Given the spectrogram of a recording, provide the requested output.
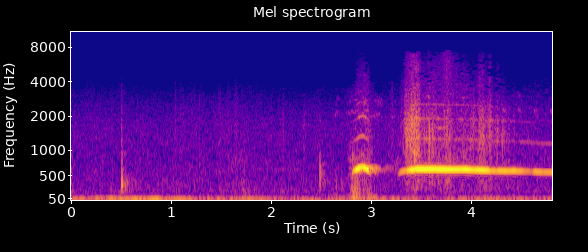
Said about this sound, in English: Did you hear that owl? Yeah. Remember hearing it a ways back? Well, yeah, I guess. What's wrong with the owl hooting? Generally, wild animals only squawk when something bothers them.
